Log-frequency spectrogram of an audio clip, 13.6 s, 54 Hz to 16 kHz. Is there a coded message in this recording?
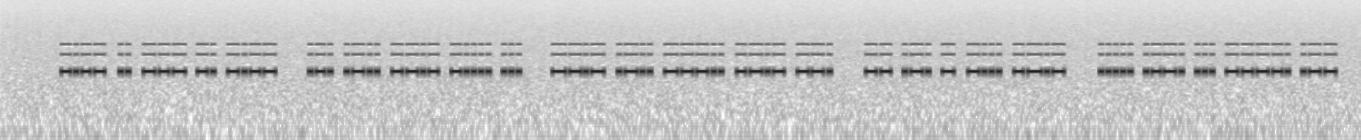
Yes: Morse code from 0.6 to 13.4 s, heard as a keyed tone, hand-sent with a bug key, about 33 wpm, 880 Hz. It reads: YIONY RLQ6S QL8QG MRTBQ 5PS9W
